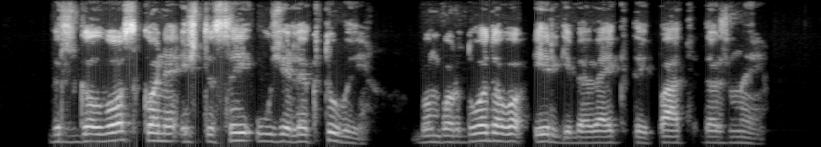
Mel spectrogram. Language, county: Lithuanian, Šiauliai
